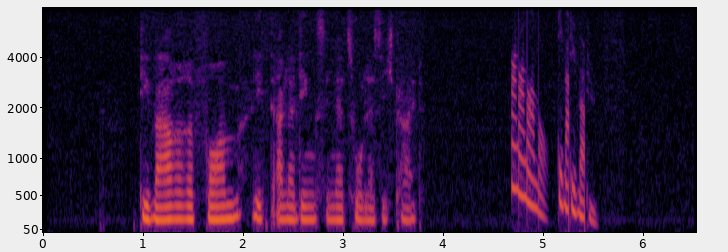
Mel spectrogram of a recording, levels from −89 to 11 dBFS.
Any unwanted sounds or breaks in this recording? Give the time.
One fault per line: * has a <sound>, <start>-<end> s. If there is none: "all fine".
* has a chirp, 4.7-5.6 s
